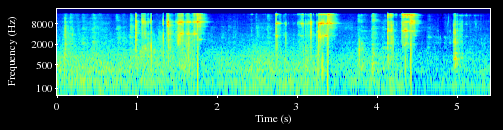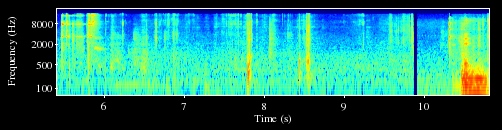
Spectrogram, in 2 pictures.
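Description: Metal plates clink and knock against each other.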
